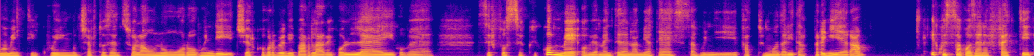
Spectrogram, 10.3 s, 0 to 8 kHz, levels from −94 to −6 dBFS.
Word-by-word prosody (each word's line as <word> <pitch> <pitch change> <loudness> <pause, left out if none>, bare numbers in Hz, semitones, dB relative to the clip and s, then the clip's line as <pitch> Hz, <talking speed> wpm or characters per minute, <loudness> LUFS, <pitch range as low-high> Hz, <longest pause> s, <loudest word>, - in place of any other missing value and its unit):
momenti 165 -4 -1
in 150 - -11
cui 155 -1 -1
in 155 - -2
un 150 - -4
certo 165 +1 -5
senso 155 -1 -3
la 140 -1 0
onoro, 145 -1 0
quindi 150 -4 +1
cerco 155 +2 -3
proprio 155 +3 +1
di 160 - 0
parlare 140 -1 0
con 150 -2 +1
lei 145 0 +3
come 125 -2 -9 0.4
se - - -6
fosse - - -1
qui - - -17
con 255 -5 +9
me, 160 -2 +7
ovviamente 140 0 -2
nella 130 -1 -2
mia 135 -1 -2
testa, 140 -1 -4
quindi 125 - -5
fatto - - -10
in 140 - -1
modalità 135 0 -3
preghiera. 170 -1 +2 0.6
E - - +2
questa 195 -1 +2
cosa 170 -3 +3
in 155 - +2
effetti, 160 -3 0
150 Hz, 210 wpm, -22 LUFS, 140-160 Hz, 0.6 s, con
